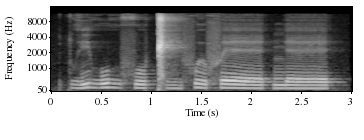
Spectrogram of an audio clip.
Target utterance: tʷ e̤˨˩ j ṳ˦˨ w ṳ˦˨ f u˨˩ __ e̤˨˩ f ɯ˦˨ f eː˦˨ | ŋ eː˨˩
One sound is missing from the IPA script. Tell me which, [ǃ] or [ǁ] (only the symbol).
ǁ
